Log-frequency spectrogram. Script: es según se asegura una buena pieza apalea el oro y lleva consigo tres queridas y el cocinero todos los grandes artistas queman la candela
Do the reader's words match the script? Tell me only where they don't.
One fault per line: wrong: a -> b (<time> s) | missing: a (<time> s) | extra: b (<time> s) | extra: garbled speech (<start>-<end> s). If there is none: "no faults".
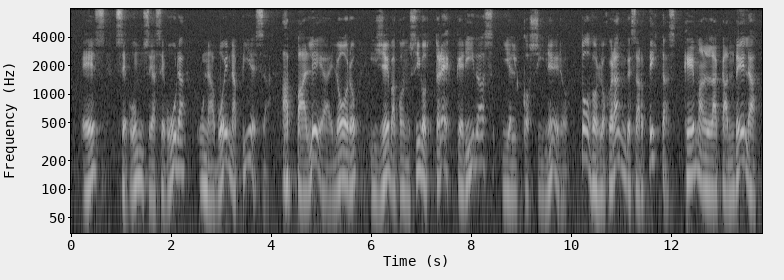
no faults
